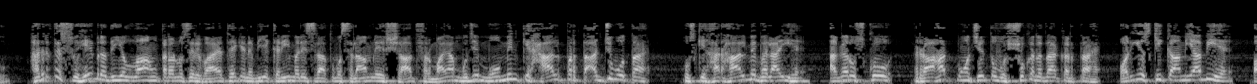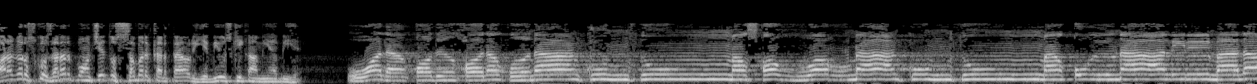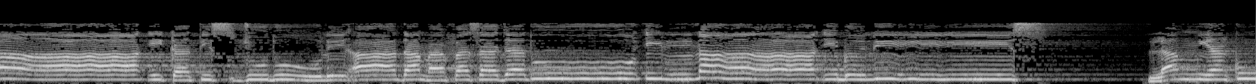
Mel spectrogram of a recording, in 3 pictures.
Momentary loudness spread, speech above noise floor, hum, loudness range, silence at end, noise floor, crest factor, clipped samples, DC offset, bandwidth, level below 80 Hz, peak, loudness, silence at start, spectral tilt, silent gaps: 7 LU; 32 dB; none; 5 LU; 0 s; -47 dBFS; 14 dB; under 0.1%; under 0.1%; 7.4 kHz; -50 dBFS; -2 dBFS; -15 LUFS; 0 s; -4.5 dB/octave; none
